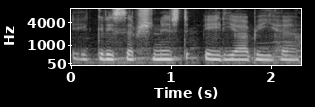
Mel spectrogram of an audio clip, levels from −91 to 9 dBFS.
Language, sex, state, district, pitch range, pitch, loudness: Hindi, female, Arunachal Pradesh, Lower Dibang Valley, 205-225 Hz, 215 Hz, -16 LUFS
